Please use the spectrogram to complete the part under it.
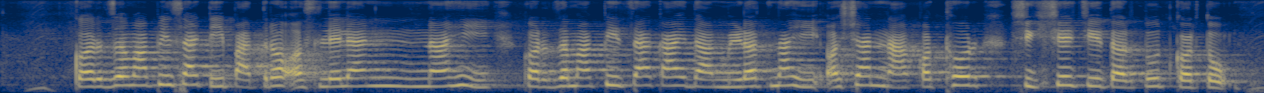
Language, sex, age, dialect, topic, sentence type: Marathi, female, 18-24, Varhadi, banking, statement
